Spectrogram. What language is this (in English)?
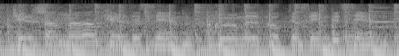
Kazakh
